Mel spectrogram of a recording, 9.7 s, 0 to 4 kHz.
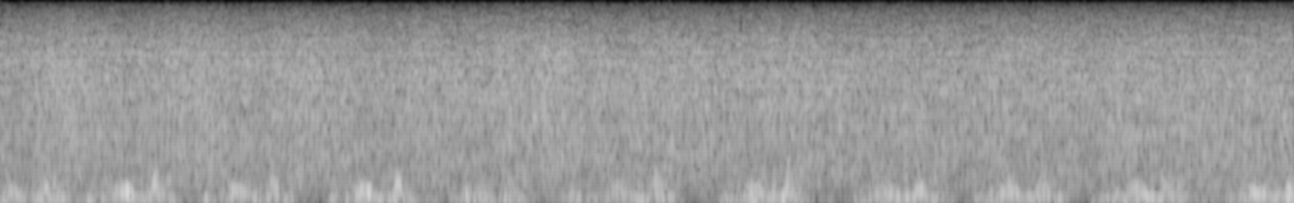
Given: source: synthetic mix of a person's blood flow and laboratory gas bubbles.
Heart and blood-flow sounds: Doppler ultrasound of blood flow; precordium
0.77-0.83 s: bubbles
From the record:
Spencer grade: 1 (occasional bubble signal discernible with the cardiac motion signal, with majority of cardiac periods free of bubbles); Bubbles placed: anywhere in the cardiac cycle

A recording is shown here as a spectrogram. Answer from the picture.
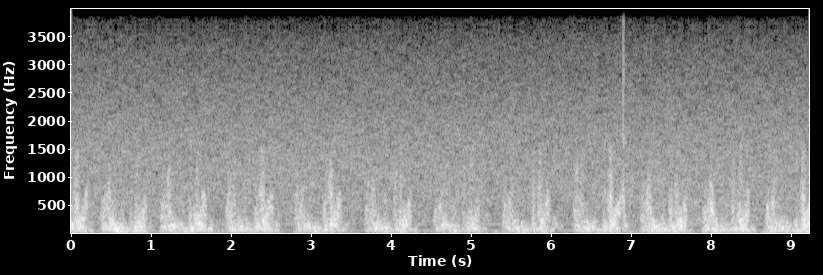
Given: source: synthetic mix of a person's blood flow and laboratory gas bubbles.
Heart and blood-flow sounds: Doppler ultrasound of blood flow; precordium
6.79-7.07 s: bubbles
7.17-7.43 s: bubbles
From the record:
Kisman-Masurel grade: 111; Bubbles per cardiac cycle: 1 to 2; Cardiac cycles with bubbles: 1 to 10%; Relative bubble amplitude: barely perceptible (0.100 to 0.250); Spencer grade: 1 (occasional bubble signal discernible with the cardiac motion signal, with majority of cardiac periods free of bubbles); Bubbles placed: anywhere in the cardiac cycle

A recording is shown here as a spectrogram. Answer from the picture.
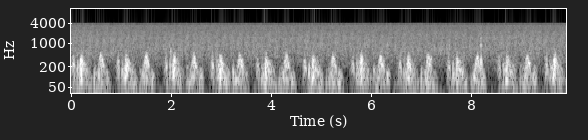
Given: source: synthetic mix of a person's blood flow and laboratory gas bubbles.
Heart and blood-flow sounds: Doppler ultrasound of blood flow; precordium
1.96-2.04 s: bubbles
8.15-8.26 s: bubbles
From the record:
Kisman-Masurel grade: 121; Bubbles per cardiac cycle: 1 to 2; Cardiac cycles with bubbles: 10 to 50%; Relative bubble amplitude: barely perceptible (0.100 to 0.250); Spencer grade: 2 (many but less than half of the cardiac periods contain bubble signals, singularly or in groups); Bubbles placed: anywhere in the cardiac cycle

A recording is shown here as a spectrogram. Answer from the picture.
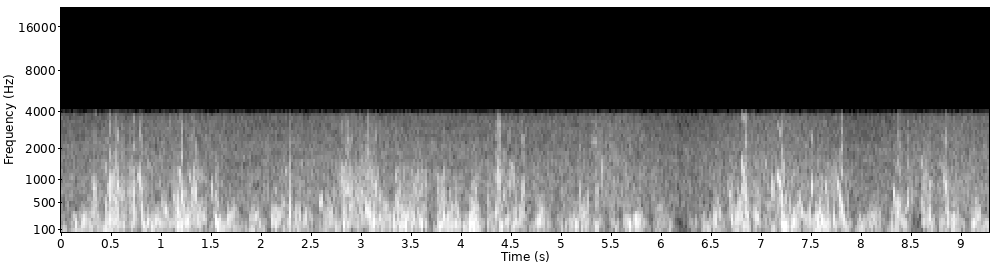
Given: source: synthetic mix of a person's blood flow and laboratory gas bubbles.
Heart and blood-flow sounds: Doppler ultrasound of blood flow; precordium
0.29-0.97 s: bubbles
1.05-1.62 s: bubbles
2.06-2.45 s: bubbles
2.57-2.63 s: bubbles
2.71-3.23 s: bubbles
3.29-3.70 s: bubbles
3.74-4.00 s: bubbles
4.08-4.19 s: bubbles
4.22-4.66 s: bubbles
4.98-5.46 s: bubbles
6.64-7.34 s: bubbles
7.45-7.89 s: bubbles
8.30-8.54 s: bubbles
8.57-8.73 s: bubbles
8.81-8.92 s: bubbles
9.07-9.22 s: bubbles
From the record:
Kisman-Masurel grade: 233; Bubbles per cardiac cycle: several, 3 to 8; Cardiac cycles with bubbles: 50 to 99%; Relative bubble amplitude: loud (0.450 to 0.775); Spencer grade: 3 (all of the cardiac periods contain showers or single bubble signals, but not dominating or overriding the cardiac motion signals); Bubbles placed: anywhere in the cardiac cycle

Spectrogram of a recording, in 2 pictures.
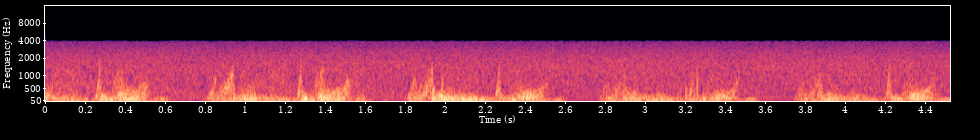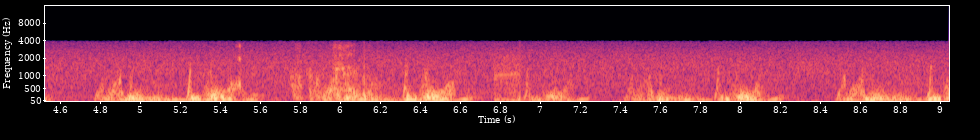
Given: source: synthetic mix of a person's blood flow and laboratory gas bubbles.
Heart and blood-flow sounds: Doppler ultrasound of blood flow; precordium
5.47-5.53 s: bubbles
5.74-6.21 s: bubbles
From the record:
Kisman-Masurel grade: 212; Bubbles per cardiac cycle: several, 3 to 8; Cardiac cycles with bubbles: 1 to 10%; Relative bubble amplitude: moderate (0.250 to 0.450); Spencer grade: 1 (occasional bubble signal discernible with the cardiac motion signal, with majority of cardiac periods free of bubbles); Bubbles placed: only in the low amplitude regions of the cardiac cycle

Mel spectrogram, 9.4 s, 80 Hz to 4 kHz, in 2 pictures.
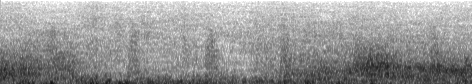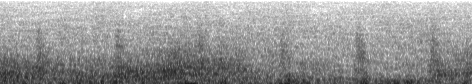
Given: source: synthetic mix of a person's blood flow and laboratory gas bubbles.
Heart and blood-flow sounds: Doppler ultrasound of blood flow; subclavian vein
no bubbles
From the record:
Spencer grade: 0 (complete lack of bubble signals)

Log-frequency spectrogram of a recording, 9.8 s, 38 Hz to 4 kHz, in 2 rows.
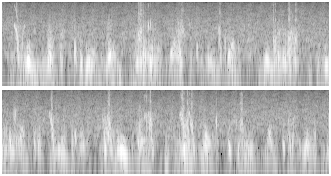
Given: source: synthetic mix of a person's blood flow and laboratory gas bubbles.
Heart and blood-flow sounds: Doppler ultrasound of blood flow; precordium
0.16-0.51 s: bubbles
0.67-0.95 s: bubbles
1.05-1.16 s: bubbles
1.97-2.42 s: bubbles
2.55-2.85 s: bubbles
2.91-2.98 s: bubbles
3.24-3.67 s: bubbles
3.99-4.47 s: bubbles
4.91-5.19 s: bubbles
5.37-5.50 s: bubbles
5.60-5.90 s: bubbles
5.96-6.04 s: bubbles
6.40-6.60 s: bubbles
6.92-7.24 s: bubbles
7.54-7.83 s: bubbles
8.07-8.16 s: bubbles
8.28-8.57 s: bubbles
9.11-9.31 s: bubbles
9.57-9.63 s: bubbles
9.79-9.83 s: bubbles
From the record:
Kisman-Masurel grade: 242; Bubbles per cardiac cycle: several, 3 to 8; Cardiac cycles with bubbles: 100%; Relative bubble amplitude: moderate (0.250 to 0.450); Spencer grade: 3 (all of the cardiac periods contain showers or single bubble signals, but not dominating or overriding the cardiac motion signals); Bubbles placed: anywhere in the cardiac cycle

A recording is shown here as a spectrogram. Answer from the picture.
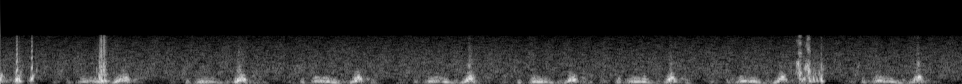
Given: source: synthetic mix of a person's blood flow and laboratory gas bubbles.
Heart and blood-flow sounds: Doppler ultrasound of blood flow; precordium
0.12-0.24 s: bubbles
0.28-0.38 s: bubbles
0.96-1.11 s: bubbles
7.95-8.26 s: bubbles
From the record:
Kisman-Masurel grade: 223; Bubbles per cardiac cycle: several, 3 to 8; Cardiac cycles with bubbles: 10 to 50%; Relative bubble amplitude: loud (0.450 to 0.775); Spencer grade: 2 (many but less than half of the cardiac periods contain bubble signals, singularly or in groups); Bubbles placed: only in the low amplitude regions of the cardiac cycle

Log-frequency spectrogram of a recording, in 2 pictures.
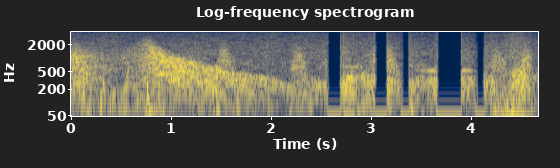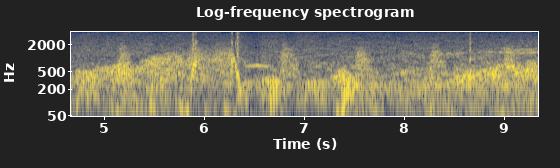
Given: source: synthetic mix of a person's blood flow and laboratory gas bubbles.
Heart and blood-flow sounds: Doppler ultrasound of blood flow; subclavian vein
0.29-0.38 s: bubbles
0.54-0.60 s: bubbles
0.71-0.82 s: bubbles
5.84-5.97 s: bubbles
6.26-6.41 s: bubbles
8.62-8.71 s: bubbles
From the record:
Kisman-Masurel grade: 122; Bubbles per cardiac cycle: 1 to 2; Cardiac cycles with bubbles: 10 to 50%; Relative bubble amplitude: moderate (0.250 to 0.450); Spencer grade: 2 (many but less than half of the cardiac periods contain bubble signals, singularly or in groups); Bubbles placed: anywhere in the cardiac cycle

